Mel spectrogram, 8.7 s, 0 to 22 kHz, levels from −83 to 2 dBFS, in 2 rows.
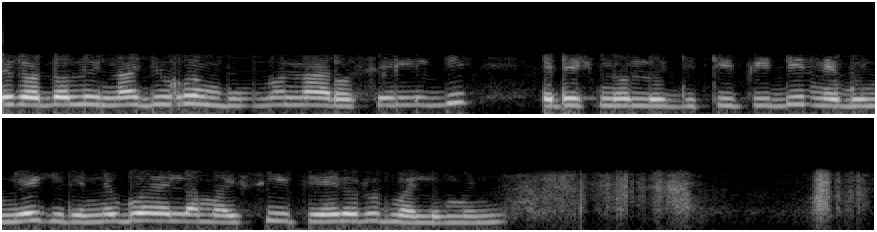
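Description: Throughout, the speech sounds heavily muffled and hoarse, with smeared consonants and nothing below about 250 Hz or above 3.5 kHz. This is the G.723.1 codec, most likely at about 6.3 kbit/s. Its slowly updated voice model across 30 ms frames blurs fast detail.

From 1.19 to 1.42 s, between "eitodolua ina jurro" and "naata osiligi etekinoloji", the sound stretches out and fades, and stays weak afterwards. This is VoIP packet loss concealed by the speech codec. Roughly 60 ms went missing, which fits two lost frames. The decoder extrapolated from its last pitch and filter, and recovery lagged behind the returning packets.

From 4.01 to 4.08 s, just before "naibung'ieki tenebo", a shorter stretched smear marks the same concealment, which fits a single lost 30 ms frame.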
